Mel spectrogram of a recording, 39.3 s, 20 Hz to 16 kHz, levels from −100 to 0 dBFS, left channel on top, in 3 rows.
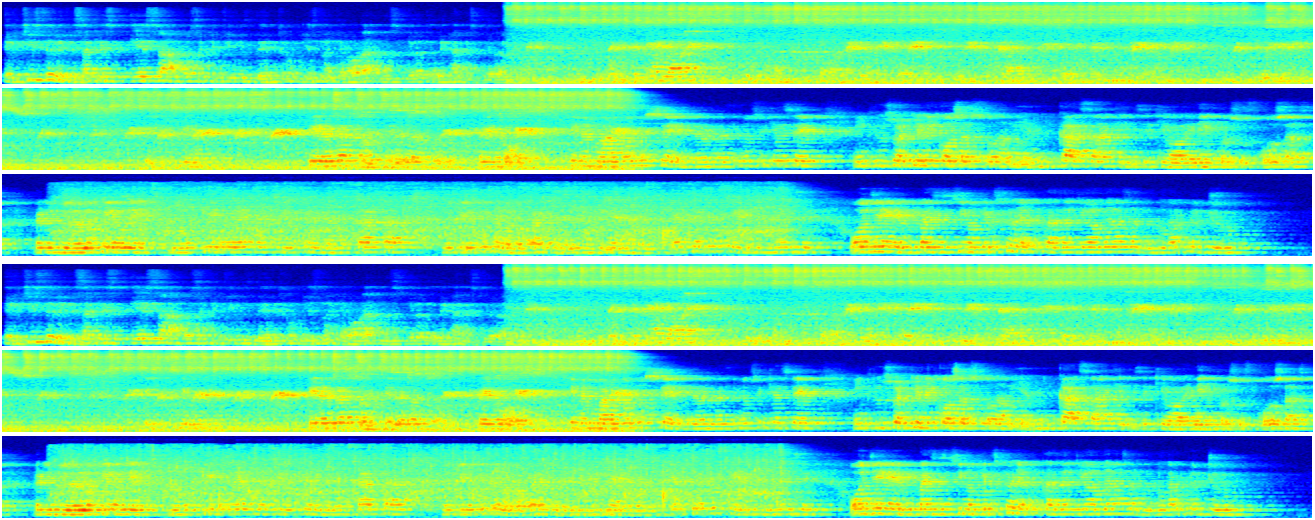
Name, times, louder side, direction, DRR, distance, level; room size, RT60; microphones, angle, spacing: voice 1, 0.0-5.1 5.7-6.9 7.4-11.7 12.2-13.1, left 1 dB, 40° left, -7 dB, 2.1 m, -35 dB
sound 1, 5.0-19.4, right 1 dB, 15° right, 1.5 m, -27 dB
voice 2, 14.5-15.4 15.7-18.4 18.7-38.6, equal, 60° right, -5 dB, 2.0 m, -29 dB
sound 2, 26.7-34.1, right 2 dB, 35° right, 0.8 m, -34 dB
6.1 x 5.3 x 4.4 m, 1.3 s
head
